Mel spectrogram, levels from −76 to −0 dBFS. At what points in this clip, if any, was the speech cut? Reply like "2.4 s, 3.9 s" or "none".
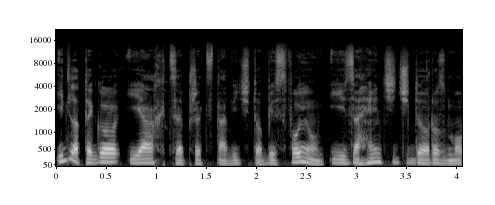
2.7 s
